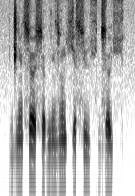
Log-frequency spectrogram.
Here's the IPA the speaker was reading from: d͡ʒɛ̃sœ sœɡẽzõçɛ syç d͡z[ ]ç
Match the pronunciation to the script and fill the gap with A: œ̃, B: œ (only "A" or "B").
B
